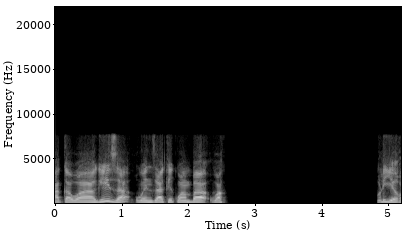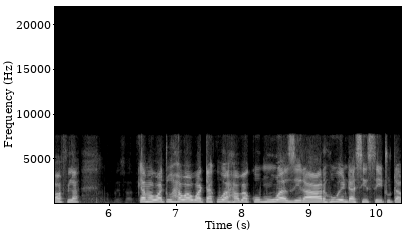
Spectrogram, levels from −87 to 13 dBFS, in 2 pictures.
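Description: Speech carried over a call path whose G.722 coding leaves a clean ceiling at 8 kHz on the spectrogram, with a break from 2.54 to 4.92 s that sounds like a long network dropout, the likely cause being audio that never arrived. The last sound is stretched into a brief fading buzz, then about 2.2 s of near silence follows. The waveform collapses to a flat line and the spectrogram goes blank. Speech resumes with roughly 2.3 s of audio simply gone.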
